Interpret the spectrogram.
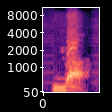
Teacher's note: دونوں ہونٹوں کی تری والا حصہ جب ملتا ہے تو با نکلتا ہے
